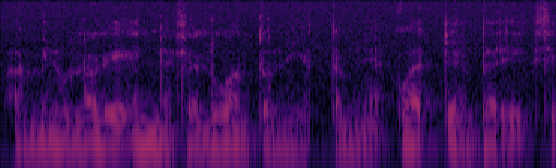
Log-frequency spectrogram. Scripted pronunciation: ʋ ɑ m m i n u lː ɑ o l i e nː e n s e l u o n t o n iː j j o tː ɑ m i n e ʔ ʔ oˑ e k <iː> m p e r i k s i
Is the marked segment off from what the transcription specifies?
yes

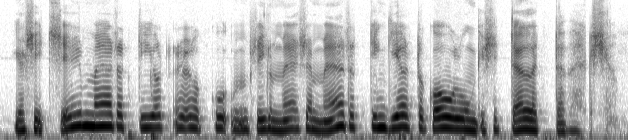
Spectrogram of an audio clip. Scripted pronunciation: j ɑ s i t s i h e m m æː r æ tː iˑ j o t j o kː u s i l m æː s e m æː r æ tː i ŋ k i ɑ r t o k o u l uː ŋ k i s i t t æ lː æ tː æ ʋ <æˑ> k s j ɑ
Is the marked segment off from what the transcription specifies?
no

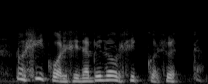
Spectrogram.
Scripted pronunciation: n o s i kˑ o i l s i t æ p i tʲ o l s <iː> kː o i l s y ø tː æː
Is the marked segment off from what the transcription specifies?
yes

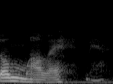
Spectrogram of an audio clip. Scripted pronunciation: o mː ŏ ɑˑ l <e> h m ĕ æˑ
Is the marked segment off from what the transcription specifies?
no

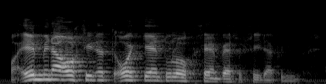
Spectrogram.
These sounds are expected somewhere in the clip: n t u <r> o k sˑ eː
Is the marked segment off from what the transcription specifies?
yes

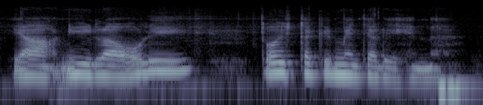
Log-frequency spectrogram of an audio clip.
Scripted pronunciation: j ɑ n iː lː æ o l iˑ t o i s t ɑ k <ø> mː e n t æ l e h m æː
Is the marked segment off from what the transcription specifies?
yes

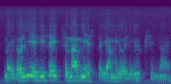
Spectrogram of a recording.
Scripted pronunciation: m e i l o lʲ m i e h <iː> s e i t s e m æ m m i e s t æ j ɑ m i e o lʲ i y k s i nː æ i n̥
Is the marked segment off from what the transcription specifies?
no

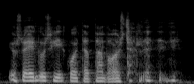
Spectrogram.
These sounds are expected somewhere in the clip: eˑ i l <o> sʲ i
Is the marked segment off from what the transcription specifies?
yes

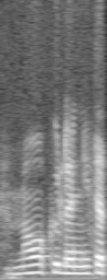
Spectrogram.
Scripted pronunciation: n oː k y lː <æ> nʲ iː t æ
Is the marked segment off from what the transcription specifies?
no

